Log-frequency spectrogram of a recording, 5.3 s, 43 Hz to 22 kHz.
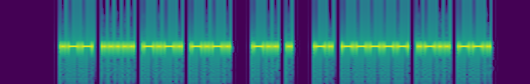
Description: Morse code, heard as a keyed tone, about 34 wpm, 700 Hz. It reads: W5CC DE N0LG
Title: USA Callsign DE Callsign - 4 Characters - 35wpm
